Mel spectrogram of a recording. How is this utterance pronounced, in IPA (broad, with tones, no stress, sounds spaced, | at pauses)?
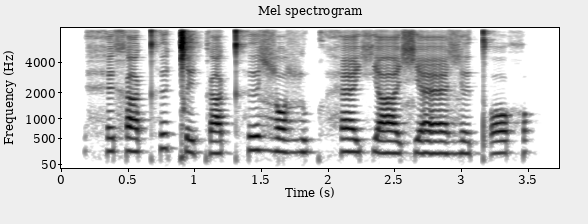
h ɛ˧ x a˧ kʰ ɘ˥ ǀ e˩ k a˧ kʰ ɘ˥ ɮ ɔ˧ ɮ u˧ k h æ˥ ç aː˧ ɕ æː˧ ɮ ɘ˧ tʼ ɔ˧ x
